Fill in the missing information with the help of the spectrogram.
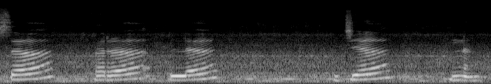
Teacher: आप जब भी बोलेंगे आपको वह व्यंजन बोलते वक्त ना आपका जो जीभ है ना वो मसूड़े को टच करेगी।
